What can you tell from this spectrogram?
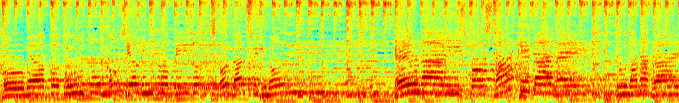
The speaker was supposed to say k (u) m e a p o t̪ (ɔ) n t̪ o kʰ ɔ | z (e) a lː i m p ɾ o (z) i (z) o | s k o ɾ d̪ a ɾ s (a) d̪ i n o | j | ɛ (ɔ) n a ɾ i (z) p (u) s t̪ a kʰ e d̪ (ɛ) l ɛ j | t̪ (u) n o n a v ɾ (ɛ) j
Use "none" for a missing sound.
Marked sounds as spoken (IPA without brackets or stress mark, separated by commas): o, u, i, v, z, i, u, s, ɔ, a, u, a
